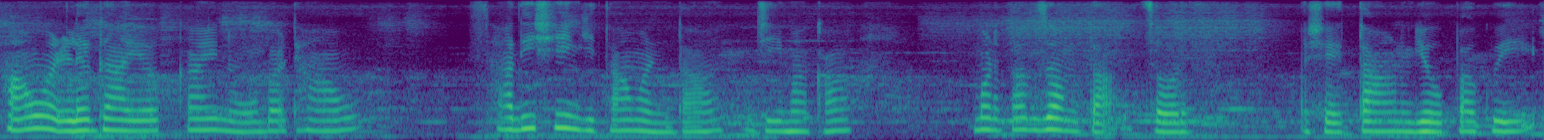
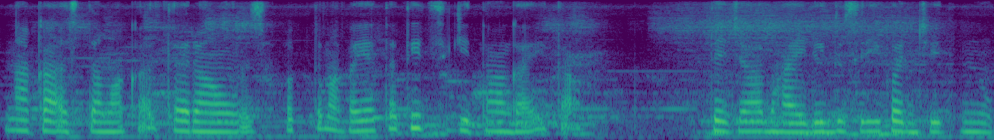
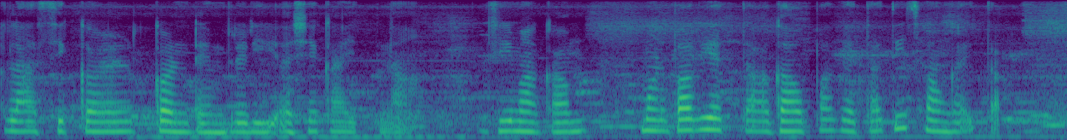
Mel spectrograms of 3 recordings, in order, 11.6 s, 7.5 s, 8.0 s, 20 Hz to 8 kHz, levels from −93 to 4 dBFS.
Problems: constant background noise, background conversations at intervals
